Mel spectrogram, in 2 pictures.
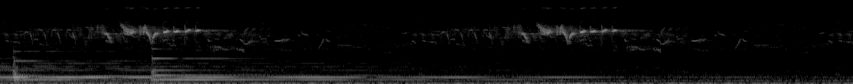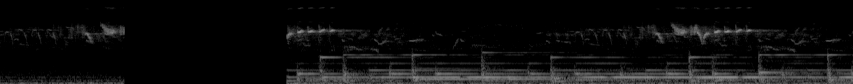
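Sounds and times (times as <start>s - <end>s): background music: 0.0s - 5.7s, 11.4s - 17.0s
birds chirping: 0.0s - 9.8s, 11.4s - 17.0s.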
